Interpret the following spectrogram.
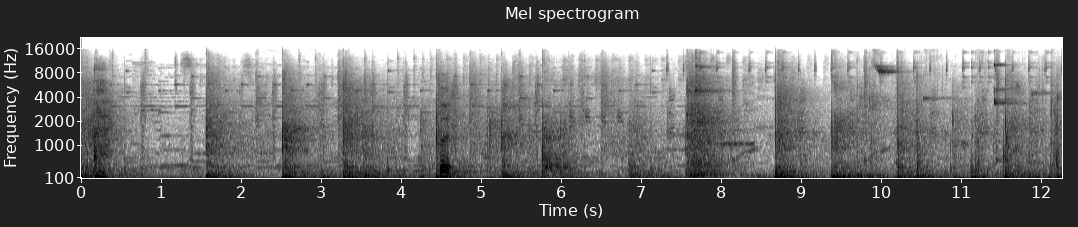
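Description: A basketball bouncing on a hardwood gym floor in irregular sharp thuds during a dribbling drill, with background music underneath.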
